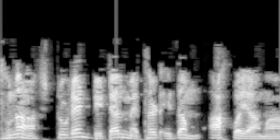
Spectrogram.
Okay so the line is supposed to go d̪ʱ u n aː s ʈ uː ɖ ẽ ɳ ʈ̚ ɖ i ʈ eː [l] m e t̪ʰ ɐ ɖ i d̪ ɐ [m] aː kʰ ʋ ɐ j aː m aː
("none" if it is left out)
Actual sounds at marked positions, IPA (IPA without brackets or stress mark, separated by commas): l, m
